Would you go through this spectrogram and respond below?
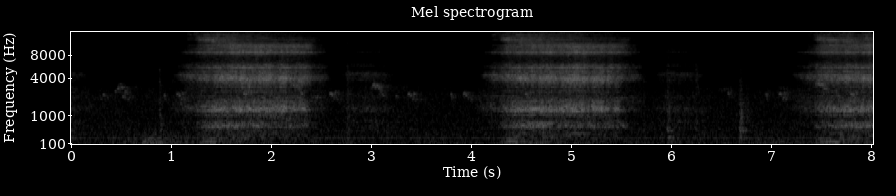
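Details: Sleeper snoring with mouth open: loud rattling snores on each breath in, about 20 a minute.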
